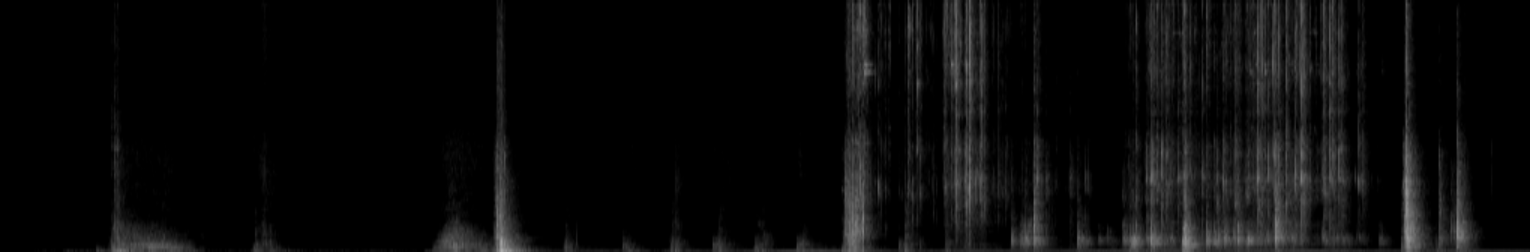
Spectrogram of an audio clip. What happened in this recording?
I opend my drawer and grabed a pice of clothing from it, then closed it, then i walked towards my door and grabbed the keys during walking, then i used them on the door and opend it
